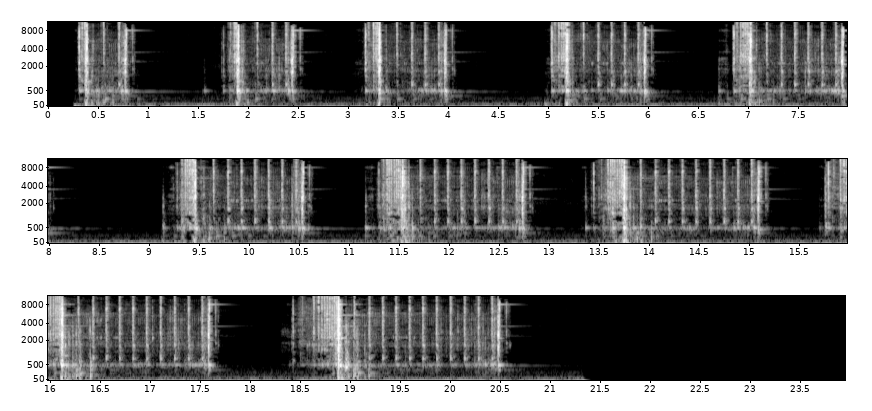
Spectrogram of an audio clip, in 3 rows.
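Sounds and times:
1940s rotary phone dialing all numbers: 0:00.3 - 0:00.9, 0:01.7 - 0:02.6, 0:03.2 - 0:04.1, 0:05.0 - 0:06.0, 0:06.8 - 0:08.1, 0:09.2 - 0:10.6, 0:11.2 - 0:15.2, 0:15.8 - 0:17.7, 0:18.4 - 0:20.6.

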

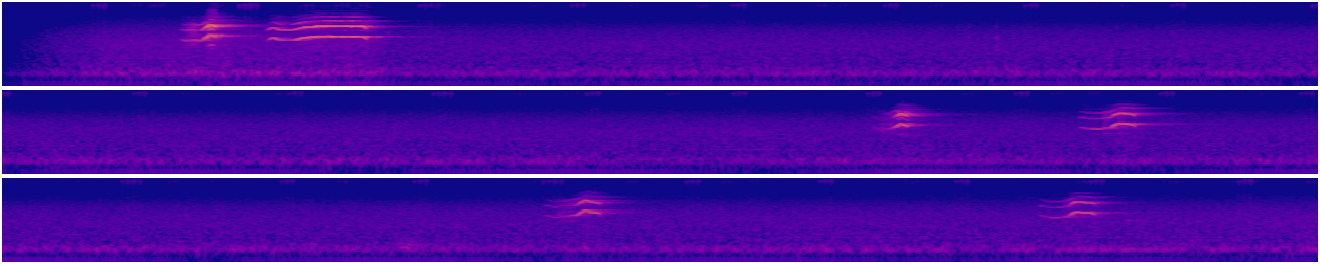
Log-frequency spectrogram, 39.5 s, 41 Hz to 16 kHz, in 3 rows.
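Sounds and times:
chorus of dark bush-crickets: 0:00.0 - 0:39.4
Tawny Owl hunting calls: 0:01.8 - 0:04.3, 0:21.9 - 0:22.7, 0:23.9 - 0:25.0, 0:31.8 - 0:32.7, 0:36.7 - 0:37.8.

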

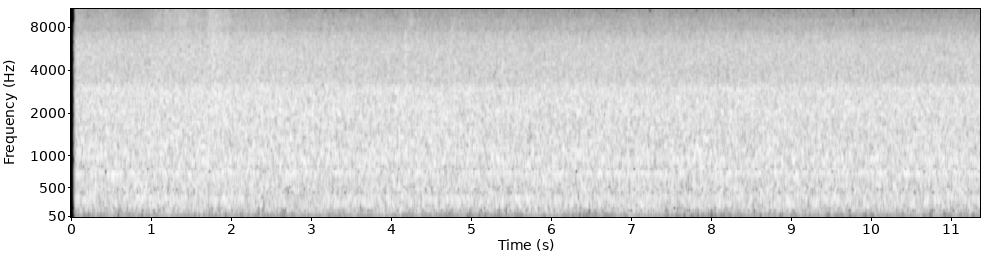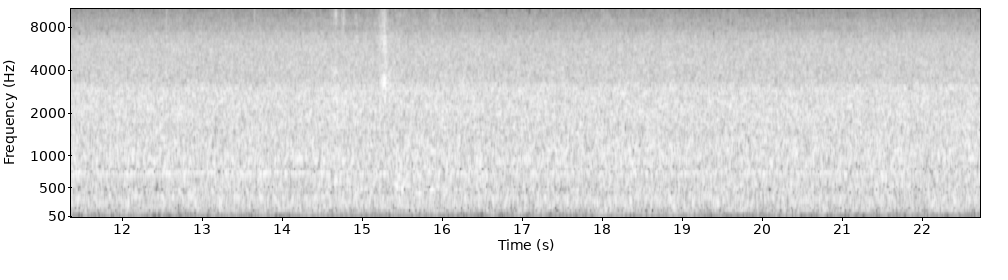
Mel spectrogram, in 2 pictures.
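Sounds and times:
train station platform ambience: 0:00.0 - 0:22.7.

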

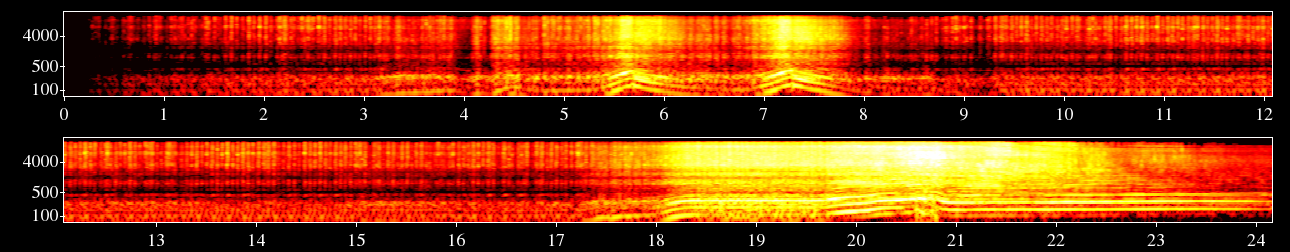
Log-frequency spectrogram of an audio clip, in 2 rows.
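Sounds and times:
swamp Jeep watercraft engine starting for a race: 0:00.3 - 0:24.1.

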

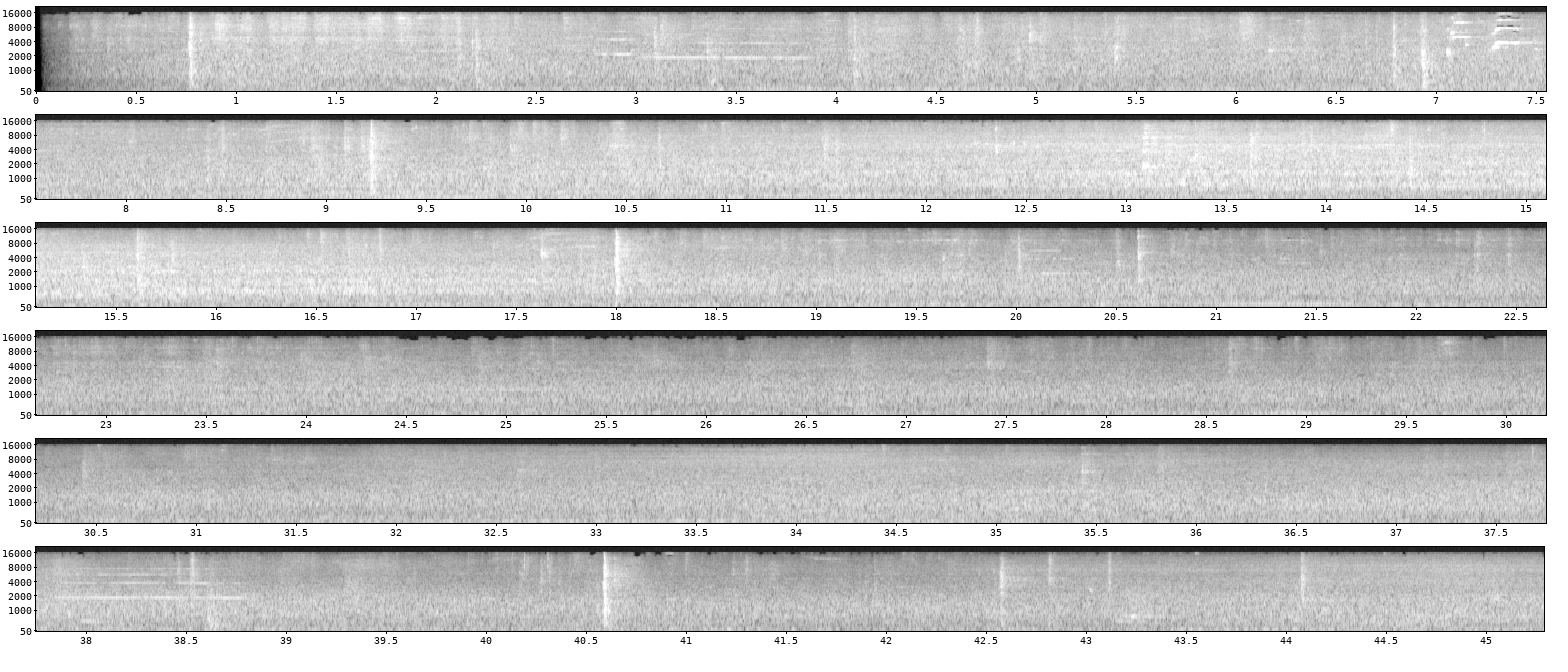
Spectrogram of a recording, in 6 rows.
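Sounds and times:
traffic by a supermarket parking lot: 0:00.0 - 0:45.2
supermarket shopping carts in a store parking lot: 0:00.1 - 0:23.7.

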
